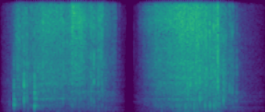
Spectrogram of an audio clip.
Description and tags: enrollar y desenrollar papel
roll, paper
